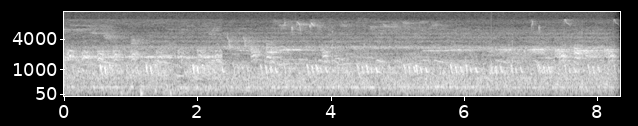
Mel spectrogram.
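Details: A great hornbill (Buceros bicornis) at Panbang, Royal Manas National Park, Bhutan, on 27 April 2018 calls in rapid, cackling bursts of harsh notes about every half second, over a steady insect drone and faint chirps of other birds.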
